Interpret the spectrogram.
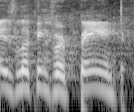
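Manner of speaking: lightly mimicked Indian accent; mock Indian-accented echo. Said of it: "you're mocking us when we're not around".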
